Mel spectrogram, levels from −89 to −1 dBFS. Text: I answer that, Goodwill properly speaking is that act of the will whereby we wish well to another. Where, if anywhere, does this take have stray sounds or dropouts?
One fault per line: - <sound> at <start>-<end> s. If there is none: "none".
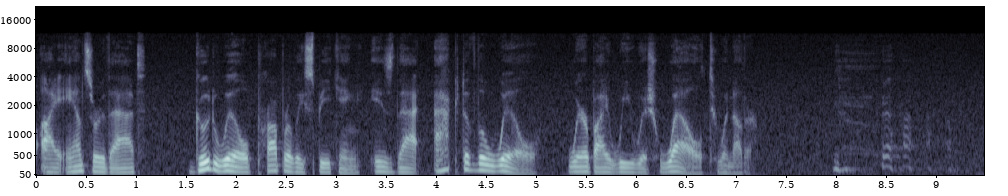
- laugh at 7.9-9.3 s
